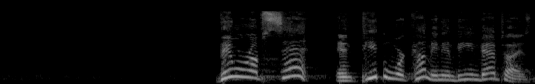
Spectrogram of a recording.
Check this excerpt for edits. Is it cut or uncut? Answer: cut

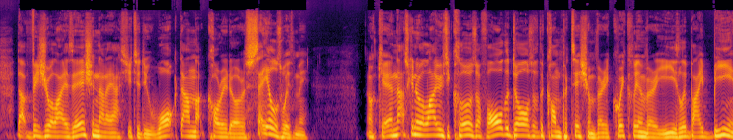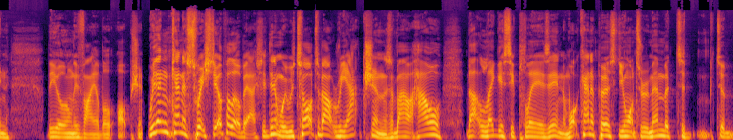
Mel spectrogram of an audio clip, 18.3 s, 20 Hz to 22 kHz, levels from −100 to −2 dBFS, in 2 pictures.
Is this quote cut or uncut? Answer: cut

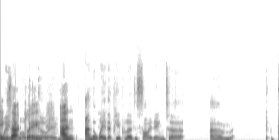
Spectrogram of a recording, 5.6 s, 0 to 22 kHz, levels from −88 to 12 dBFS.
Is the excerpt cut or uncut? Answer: uncut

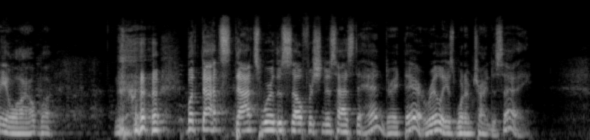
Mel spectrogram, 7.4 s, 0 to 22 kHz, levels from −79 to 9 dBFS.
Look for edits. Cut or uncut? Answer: uncut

